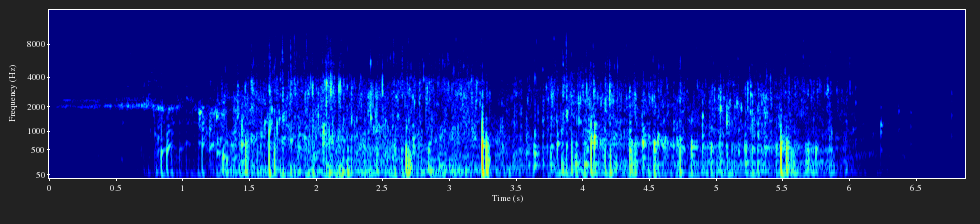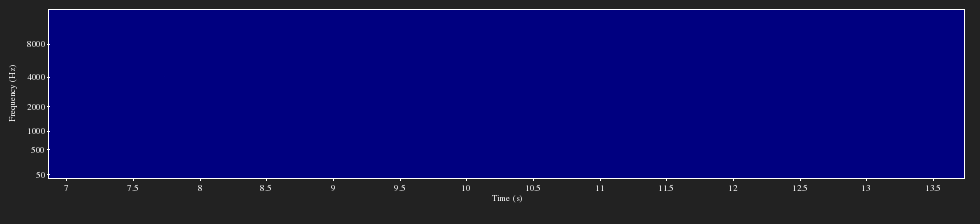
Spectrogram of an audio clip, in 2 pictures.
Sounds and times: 0.5s toilet water being flushed 6.4s

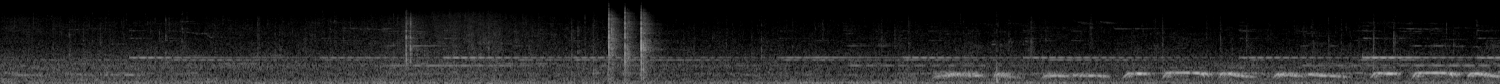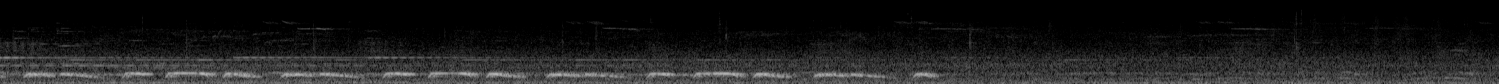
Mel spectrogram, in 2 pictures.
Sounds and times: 0.0s Woodpigeon 7.8s
0.0s Rain 9.1s
0.0s Feral pigeon 29.9s
0.0s wind 29.9s
0.0s Wind chimes 21.5s
6.0s Wing clap 6.7s
8.9s Woodpigeon 24.6s

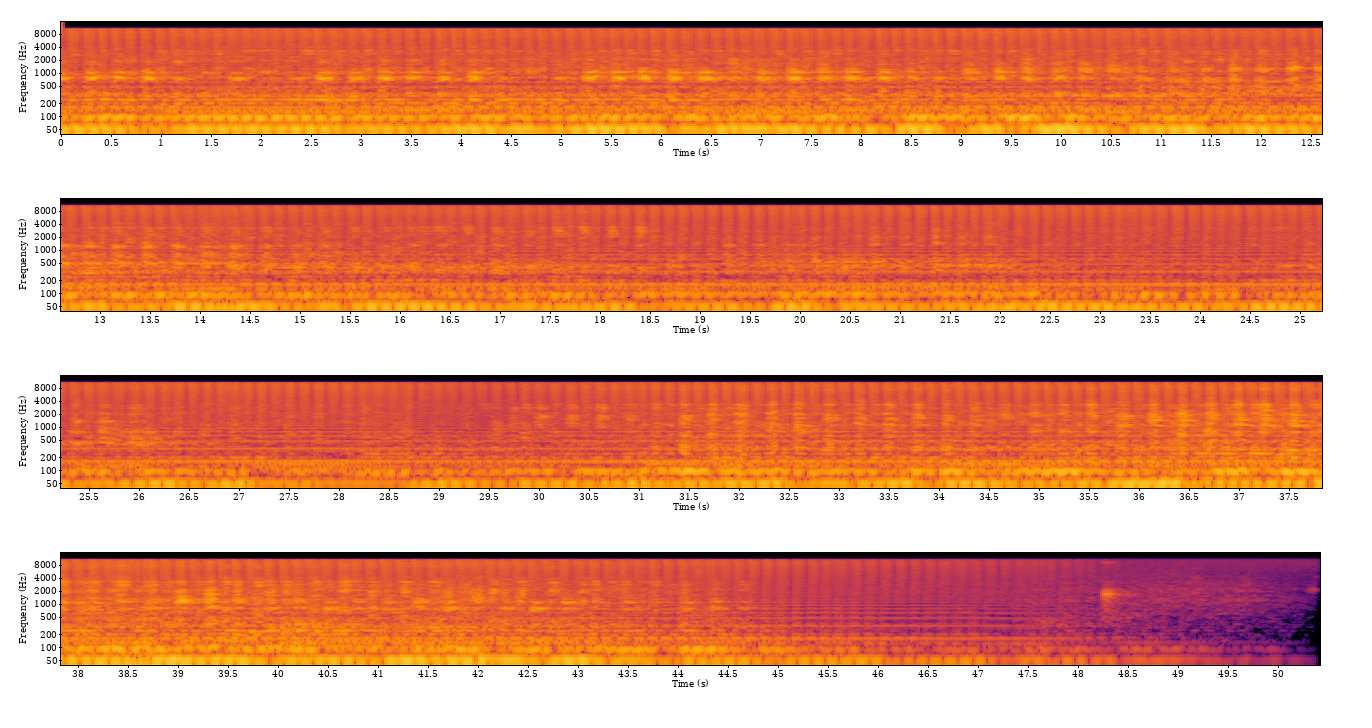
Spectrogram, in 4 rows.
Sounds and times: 0.0s Granular drone 50.0s

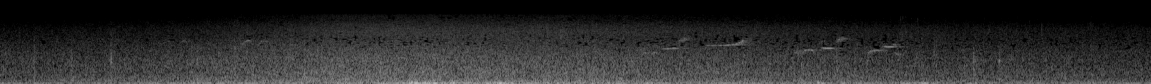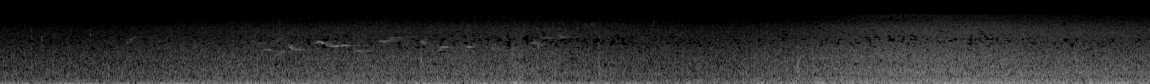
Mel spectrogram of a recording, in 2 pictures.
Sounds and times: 0.0s Rain in the Forest 23.0s
0.0s wind 23.0s
0.6s birdsong 3.0s
6.2s birdsong 9.4s
12.3s birdsong 17.9s

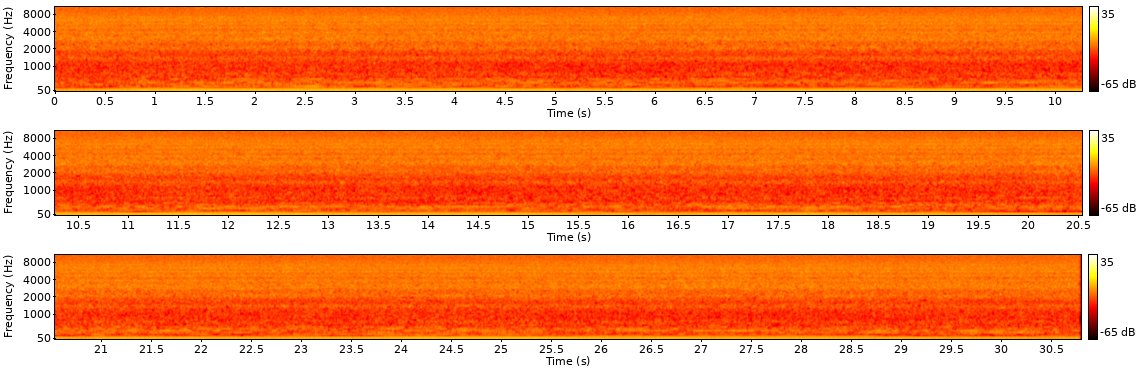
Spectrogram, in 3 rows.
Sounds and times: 0.0s air fan 30.8s

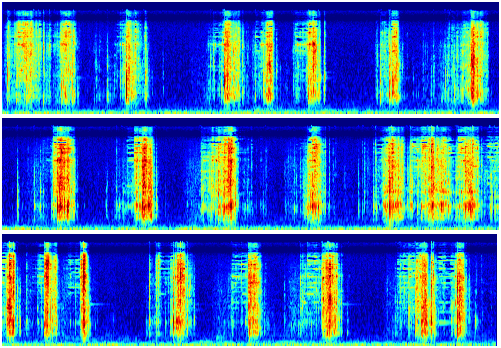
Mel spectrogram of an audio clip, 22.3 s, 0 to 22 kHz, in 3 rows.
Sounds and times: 10.4s Shuffling gear or armor 11.0s
13.0s Shuffling gear or armor 16.3s
17.1s Shuffling gear or armor 20.1s
20.8s Shuffling gear or armor 22.0s

